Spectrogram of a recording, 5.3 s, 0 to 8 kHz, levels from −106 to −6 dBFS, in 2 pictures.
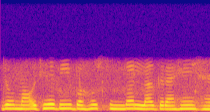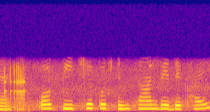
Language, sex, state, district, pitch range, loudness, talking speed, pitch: Hindi, female, Bihar, Purnia, 255-280 Hz, -13 LUFS, 170 wpm, 265 Hz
